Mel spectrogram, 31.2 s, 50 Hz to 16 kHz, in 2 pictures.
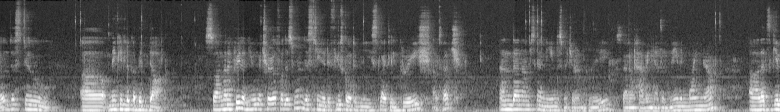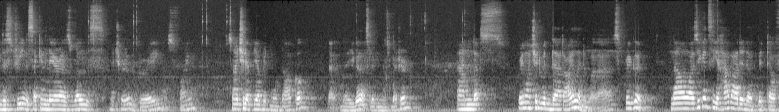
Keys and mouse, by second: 0.5 z, 1.4 click, 1.8 z, 2.2-3.3 drag, 5.1-7.8 drag, 10.4-12.3 drag, 13.2 2, 14.2-16.0 right drag, 16.0 middle click, 17.3-19.0 drag, 18.7 1, 19.5-21.5 drag, 22.7 middle click, 23.8 middle click.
